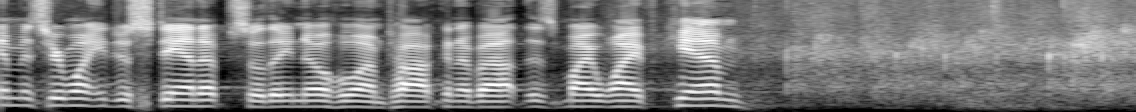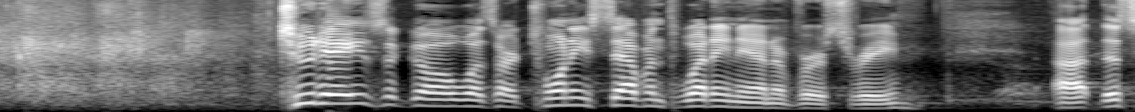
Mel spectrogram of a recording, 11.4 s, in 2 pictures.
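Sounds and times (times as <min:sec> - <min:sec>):
speech: 0:00.0 - 0:03.9, 0:07.1 - 0:11.3
audience applauding: 0:03.8 - 0:07.2.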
